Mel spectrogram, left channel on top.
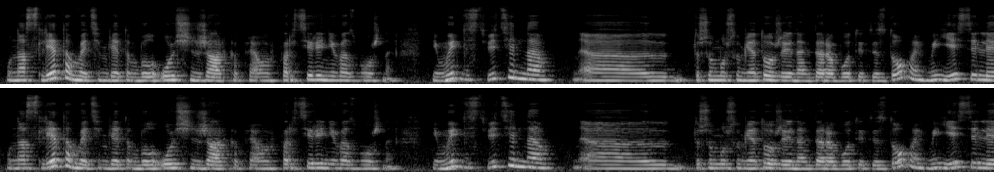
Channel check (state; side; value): normal; both; correlation 0.64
